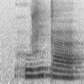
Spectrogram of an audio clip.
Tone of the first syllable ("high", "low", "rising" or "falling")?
low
